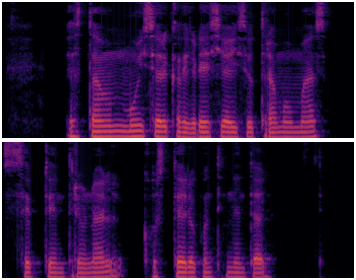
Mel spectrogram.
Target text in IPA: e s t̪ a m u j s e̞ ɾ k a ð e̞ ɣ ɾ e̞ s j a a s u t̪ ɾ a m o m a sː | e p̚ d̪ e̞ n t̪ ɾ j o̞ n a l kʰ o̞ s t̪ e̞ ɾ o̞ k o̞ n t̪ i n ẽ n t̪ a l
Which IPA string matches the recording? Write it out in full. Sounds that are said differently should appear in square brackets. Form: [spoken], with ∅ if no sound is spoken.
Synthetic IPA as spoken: e s t̪ a m u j s e̞ ɾ k a ð e̞ ɣ ɾ e̞ s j a [i] s u t̪ ɾ a m o m a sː | e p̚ [t̪] e̞ n t̪ ɾ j o̞ n a l kʰ o̞ s t̪ e̞ ɾ o̞ k o̞ n t̪ i n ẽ n t̪ a l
